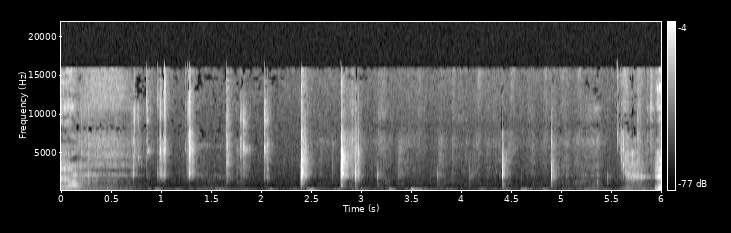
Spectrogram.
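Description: Faint, irregular little clicks and ticks of a 2 mm hex driver being turned by hand in a round-headed screw, backing it out of a Traxxas Maxx's plastic spur gear on the cush drive.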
